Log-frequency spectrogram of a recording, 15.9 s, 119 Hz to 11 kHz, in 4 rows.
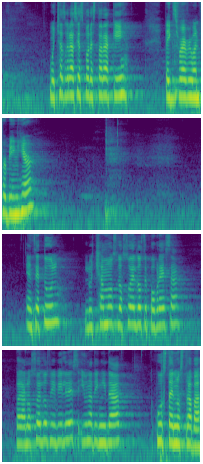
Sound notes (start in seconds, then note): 0.0 audience murmurs; 0.2 speaks Spanish; 8.3 speaks Spanish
